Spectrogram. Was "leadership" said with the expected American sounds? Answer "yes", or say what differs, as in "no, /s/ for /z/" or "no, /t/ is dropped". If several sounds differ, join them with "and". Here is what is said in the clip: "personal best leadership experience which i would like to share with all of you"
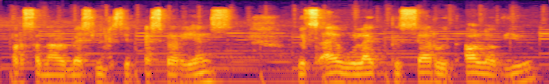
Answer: no, /s/ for /ʃ/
